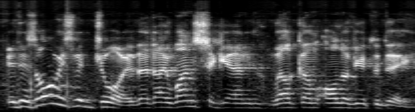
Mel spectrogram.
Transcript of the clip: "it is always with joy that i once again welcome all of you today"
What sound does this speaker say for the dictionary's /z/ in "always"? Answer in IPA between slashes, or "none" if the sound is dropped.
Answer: /z/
